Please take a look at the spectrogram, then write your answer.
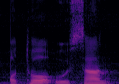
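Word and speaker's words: おとうさん: Similarly, if you pronounce the word for father, otou-san, quickly, otou-san, otou-san, otou-san, it sounds like one long vowel sound.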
